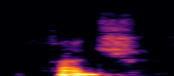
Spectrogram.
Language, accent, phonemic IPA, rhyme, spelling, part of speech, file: English, Southern England, /fæd͡ʒ/, -ædʒ, fadge, verb / noun, LL-Q1860 (eng)-fadge.wav
- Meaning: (verb) 1. To be suitable (with or to something) 2. To agree, to get along (with) 3. To get on well; to cope, to thrive 4. To eat together 5. To move with a gait between a jog and a trot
